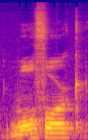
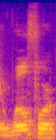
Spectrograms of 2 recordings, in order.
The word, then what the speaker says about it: Woolfolk: Especially Woolfolk. I always mispronounce his name because I want to say Wilfork, but he had those 2 interceptions.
